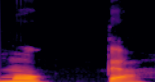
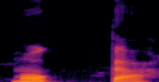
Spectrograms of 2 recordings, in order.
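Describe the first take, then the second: No difference in how they are said.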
